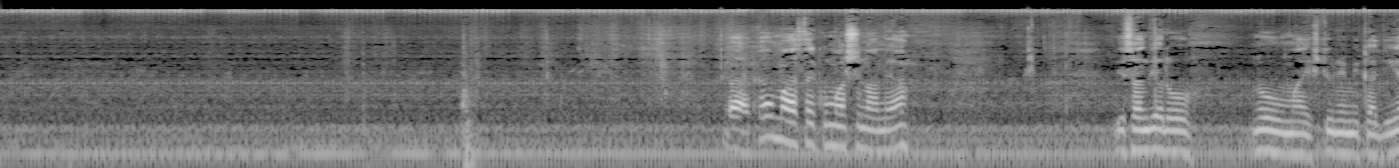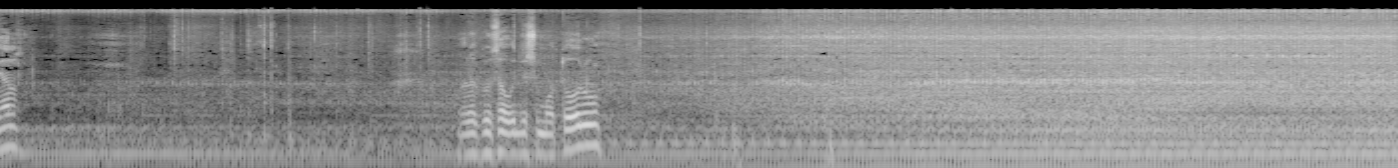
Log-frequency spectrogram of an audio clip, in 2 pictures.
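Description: A car engine idles steadily, growing louder up close near the end.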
